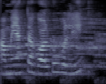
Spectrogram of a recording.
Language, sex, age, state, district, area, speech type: Bengali, female, 18-30, West Bengal, Birbhum, urban, spontaneous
